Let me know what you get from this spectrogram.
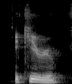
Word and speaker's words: Ikiru: I'm not sure on the pronunciation. Ikiru. Do you have a pass on that? – Ikiru. – Okay, there we go. It's I-K-I-R-U. Ikiru.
